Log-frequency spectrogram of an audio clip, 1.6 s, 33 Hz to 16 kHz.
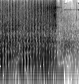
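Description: Rapid automatic fire from an RE-45 Auto Pistol prop modeled on Apex Legends, a loud close burst of evenly spaced rattling shots that cuts off abruptly, followed by a faint mechanical tail.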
